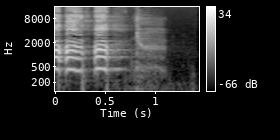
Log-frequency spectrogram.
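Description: chicken squawking

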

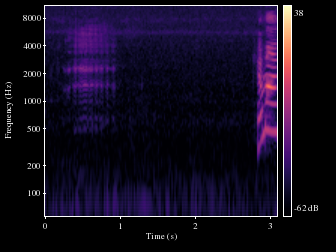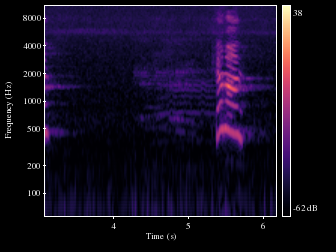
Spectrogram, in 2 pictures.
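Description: sheep bleating

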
